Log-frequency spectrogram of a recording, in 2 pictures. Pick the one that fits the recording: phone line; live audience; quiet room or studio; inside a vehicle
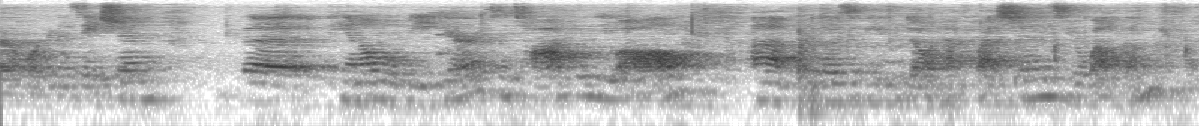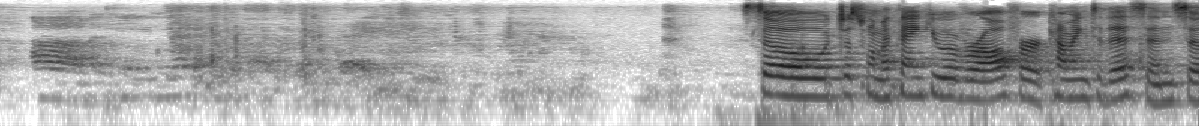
live audience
